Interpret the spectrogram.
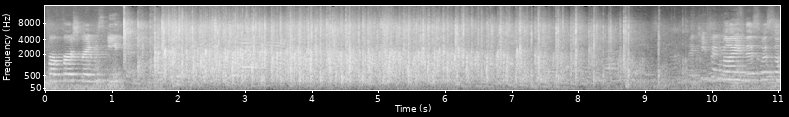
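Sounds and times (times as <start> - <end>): audience applauding: 1.2 - 9.7.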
